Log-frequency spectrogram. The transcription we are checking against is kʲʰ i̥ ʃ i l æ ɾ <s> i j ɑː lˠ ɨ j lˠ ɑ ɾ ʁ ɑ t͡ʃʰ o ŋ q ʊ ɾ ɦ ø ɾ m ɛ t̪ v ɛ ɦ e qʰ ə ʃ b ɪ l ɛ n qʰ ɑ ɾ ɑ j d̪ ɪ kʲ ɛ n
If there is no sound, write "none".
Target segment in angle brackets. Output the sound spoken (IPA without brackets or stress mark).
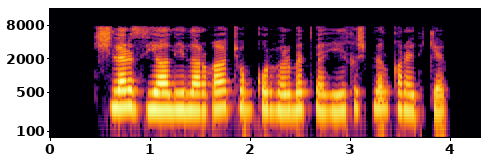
z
